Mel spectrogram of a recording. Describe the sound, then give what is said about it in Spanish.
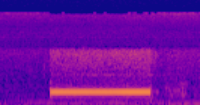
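A single steady ring tone from an outgoing telephone call lasts about one second and is mid-pitched, over faint hiss and silence. “Venga, estamos llamando a Pedro.”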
